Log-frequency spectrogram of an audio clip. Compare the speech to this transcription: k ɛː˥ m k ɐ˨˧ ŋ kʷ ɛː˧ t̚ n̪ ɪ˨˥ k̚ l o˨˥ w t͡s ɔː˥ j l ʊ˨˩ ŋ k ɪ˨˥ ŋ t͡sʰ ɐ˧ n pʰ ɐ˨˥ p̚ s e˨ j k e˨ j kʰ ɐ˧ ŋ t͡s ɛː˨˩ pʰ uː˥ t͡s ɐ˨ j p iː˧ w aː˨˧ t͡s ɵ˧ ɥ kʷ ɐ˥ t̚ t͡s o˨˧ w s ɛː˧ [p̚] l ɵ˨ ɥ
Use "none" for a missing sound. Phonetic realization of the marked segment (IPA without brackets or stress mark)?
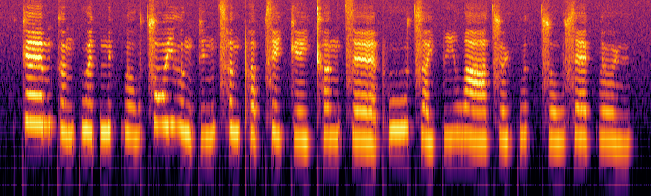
k̚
